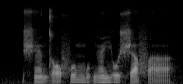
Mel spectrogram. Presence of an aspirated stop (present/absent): absent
